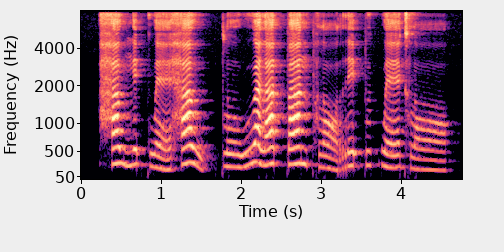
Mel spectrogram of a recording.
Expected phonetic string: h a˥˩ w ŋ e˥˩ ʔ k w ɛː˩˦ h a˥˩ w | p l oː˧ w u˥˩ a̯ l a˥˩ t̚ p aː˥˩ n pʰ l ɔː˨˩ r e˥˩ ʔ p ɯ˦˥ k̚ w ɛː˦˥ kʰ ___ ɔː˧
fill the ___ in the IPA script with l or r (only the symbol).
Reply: l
